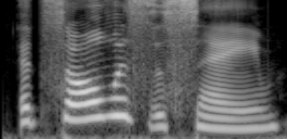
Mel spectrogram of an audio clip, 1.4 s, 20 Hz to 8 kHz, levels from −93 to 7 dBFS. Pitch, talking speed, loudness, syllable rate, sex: 255 Hz, 165 wpm, -16 LUFS, 4.0 syllables/s, female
